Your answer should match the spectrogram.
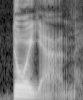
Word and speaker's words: doyen: Doyen is what Google's telling me how to pronounce it.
